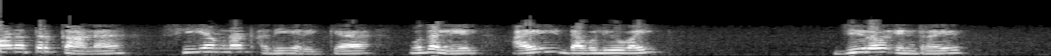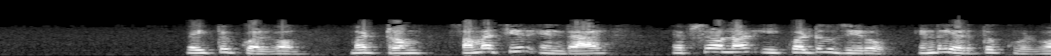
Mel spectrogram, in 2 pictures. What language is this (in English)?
Tamil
